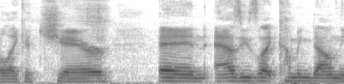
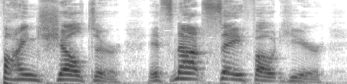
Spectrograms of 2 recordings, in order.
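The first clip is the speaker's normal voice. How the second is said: loud, high-pitched yell. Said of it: "And you just hear him yell".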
